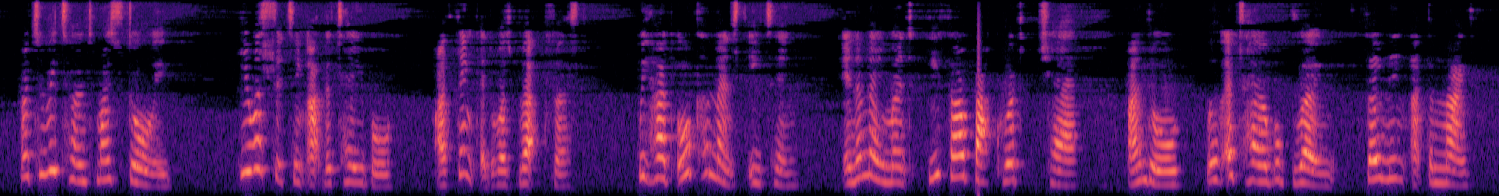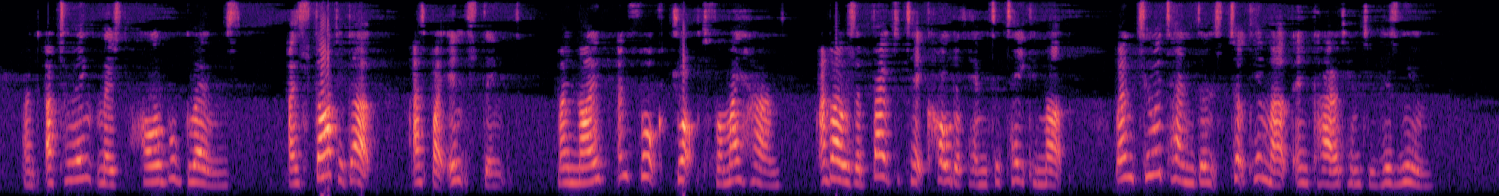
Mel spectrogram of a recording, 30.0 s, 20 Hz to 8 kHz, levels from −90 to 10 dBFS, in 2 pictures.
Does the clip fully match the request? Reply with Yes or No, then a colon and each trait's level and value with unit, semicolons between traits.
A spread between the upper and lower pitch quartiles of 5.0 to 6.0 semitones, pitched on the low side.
No: wide, 5.4 semitones; high, 245 Hz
